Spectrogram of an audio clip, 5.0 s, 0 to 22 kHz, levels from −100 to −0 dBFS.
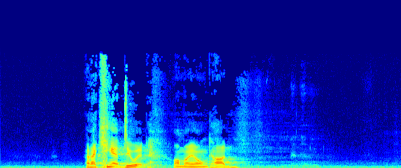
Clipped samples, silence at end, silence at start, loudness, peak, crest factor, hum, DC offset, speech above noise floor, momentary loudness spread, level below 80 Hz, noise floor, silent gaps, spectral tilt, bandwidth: under 0.1%; 1.95 s; 1.05 s; -28 LUFS; -10 dBFS; 22 dB; none; under 0.1%; 29 dB; 12 LU; -58 dBFS; -57 dBFS; none; -5.5 dB/octave; 15 kHz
